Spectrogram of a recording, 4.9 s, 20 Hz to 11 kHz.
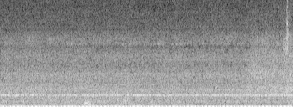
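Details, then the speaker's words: Honda Vario 125 LED scooter that previously would not electric-start, running after starter circuit checks with battery at 11.8 V; even, steady putter at about three beats a second with faint hum, normal idle. "Oke bro ya. Sudah nyala. Udah nyala ya. Ini tadinya nggak mau nyala, sekarang udah nyala ya."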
